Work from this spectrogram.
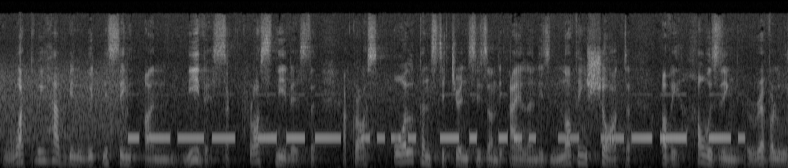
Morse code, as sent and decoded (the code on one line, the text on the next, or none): .--- --- .... -. ... - --- -.
JOHNSTON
